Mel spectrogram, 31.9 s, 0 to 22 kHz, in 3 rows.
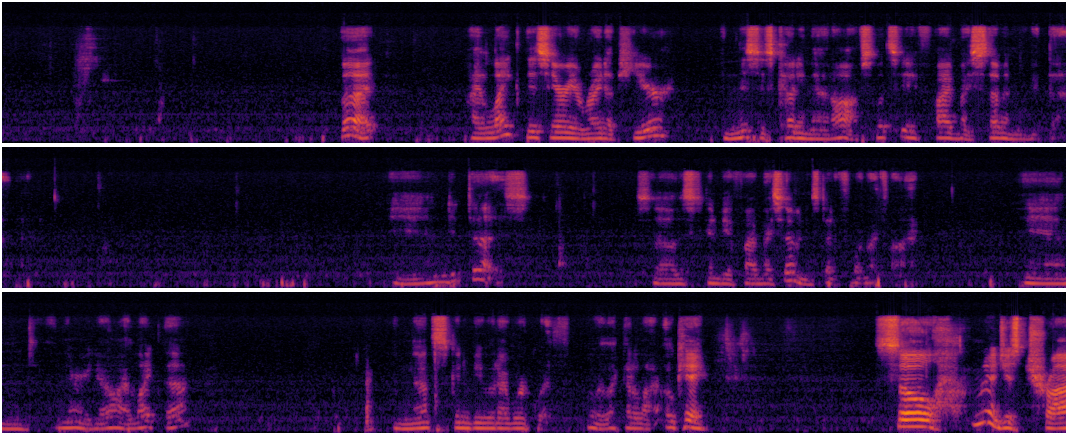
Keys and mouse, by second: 7.9-25.0 drag, 25.7 Return, 31.3 click.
